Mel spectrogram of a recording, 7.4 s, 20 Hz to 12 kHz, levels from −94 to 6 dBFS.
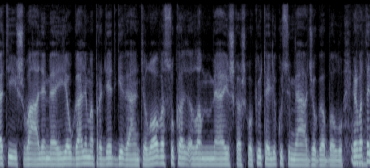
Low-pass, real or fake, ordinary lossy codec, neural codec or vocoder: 10.8 kHz; real; AAC, 64 kbps; none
